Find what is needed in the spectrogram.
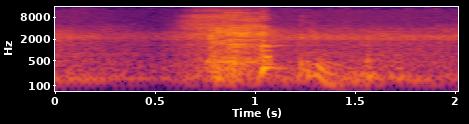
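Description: A person coughing once, a short rough burst about three-quarters of a second in.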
